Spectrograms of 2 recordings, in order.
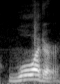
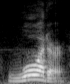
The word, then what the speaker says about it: water: term is pronounced as water the T turns into a D and the whole word is voiced water I want water vector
